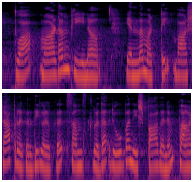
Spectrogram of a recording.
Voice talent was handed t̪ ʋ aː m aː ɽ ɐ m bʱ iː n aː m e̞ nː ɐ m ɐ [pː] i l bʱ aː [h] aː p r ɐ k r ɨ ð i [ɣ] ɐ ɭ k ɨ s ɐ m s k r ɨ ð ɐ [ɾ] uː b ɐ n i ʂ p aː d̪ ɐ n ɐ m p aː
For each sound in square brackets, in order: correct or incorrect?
incorrect: ʈː, incorrect: ʂ, correct, correct

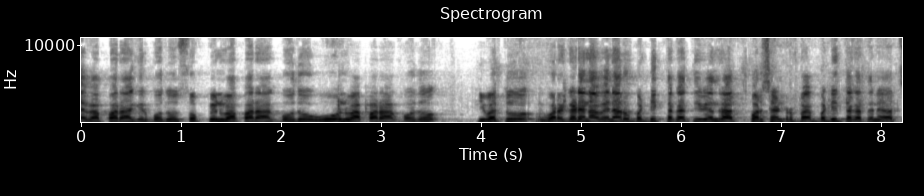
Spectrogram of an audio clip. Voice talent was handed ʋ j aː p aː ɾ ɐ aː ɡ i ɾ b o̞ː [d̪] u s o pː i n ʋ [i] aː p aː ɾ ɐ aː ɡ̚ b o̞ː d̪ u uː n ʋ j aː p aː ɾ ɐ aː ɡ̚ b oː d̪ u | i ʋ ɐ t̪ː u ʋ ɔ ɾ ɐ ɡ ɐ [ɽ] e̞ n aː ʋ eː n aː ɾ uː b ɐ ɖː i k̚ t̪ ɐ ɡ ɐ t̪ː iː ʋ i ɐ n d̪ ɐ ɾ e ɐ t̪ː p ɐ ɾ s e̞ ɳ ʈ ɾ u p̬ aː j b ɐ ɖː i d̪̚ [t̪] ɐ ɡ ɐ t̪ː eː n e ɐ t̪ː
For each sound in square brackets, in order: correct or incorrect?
correct, incorrect: j, correct, correct

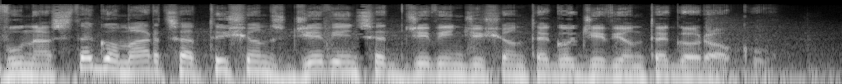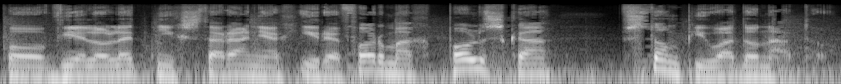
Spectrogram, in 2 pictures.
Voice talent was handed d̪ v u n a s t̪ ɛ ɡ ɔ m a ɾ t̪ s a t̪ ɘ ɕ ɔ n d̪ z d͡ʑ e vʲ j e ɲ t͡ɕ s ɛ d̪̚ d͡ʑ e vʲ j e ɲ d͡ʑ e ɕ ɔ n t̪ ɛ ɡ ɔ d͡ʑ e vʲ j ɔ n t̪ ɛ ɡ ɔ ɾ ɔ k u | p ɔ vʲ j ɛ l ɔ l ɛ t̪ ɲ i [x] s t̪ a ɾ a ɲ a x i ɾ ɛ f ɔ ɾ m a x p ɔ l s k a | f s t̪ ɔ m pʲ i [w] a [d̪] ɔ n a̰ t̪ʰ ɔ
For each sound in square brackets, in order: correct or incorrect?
correct, correct, correct

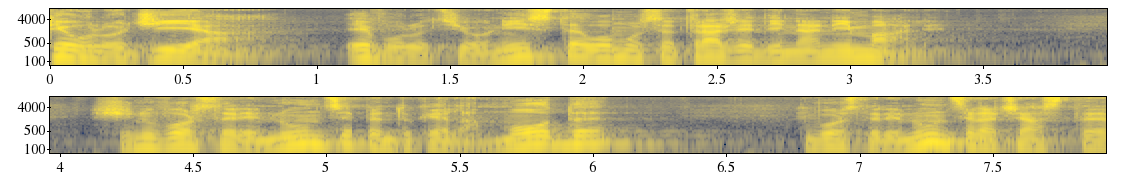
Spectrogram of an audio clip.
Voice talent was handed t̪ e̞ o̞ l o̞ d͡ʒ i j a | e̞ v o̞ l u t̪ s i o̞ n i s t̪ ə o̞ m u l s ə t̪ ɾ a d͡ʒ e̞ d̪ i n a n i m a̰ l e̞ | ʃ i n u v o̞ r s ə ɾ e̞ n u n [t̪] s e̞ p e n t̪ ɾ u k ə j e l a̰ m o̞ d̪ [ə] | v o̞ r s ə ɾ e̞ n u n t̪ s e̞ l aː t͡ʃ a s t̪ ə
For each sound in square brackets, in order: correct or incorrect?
correct, correct

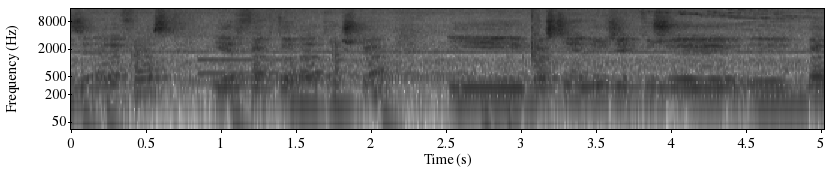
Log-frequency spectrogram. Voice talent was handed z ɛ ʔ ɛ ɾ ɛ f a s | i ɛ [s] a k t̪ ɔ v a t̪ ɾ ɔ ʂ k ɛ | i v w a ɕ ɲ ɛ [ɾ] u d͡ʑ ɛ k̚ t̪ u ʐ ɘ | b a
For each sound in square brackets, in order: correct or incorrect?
incorrect: f, incorrect: l

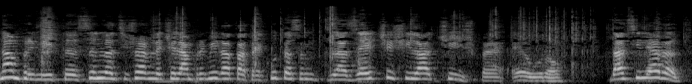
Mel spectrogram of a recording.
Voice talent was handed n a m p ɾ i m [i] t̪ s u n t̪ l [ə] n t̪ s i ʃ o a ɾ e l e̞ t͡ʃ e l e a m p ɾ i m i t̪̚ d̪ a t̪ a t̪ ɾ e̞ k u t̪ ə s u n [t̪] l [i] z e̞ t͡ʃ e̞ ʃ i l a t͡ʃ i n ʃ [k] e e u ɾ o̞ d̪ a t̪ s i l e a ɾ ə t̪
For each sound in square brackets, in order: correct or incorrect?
correct, correct, correct, incorrect: a, incorrect: p

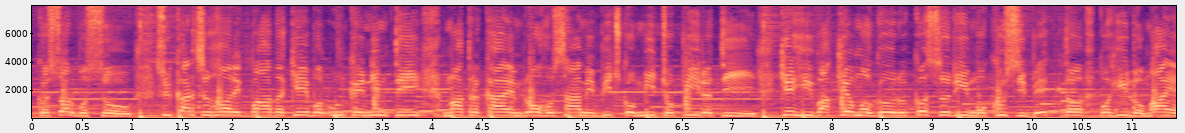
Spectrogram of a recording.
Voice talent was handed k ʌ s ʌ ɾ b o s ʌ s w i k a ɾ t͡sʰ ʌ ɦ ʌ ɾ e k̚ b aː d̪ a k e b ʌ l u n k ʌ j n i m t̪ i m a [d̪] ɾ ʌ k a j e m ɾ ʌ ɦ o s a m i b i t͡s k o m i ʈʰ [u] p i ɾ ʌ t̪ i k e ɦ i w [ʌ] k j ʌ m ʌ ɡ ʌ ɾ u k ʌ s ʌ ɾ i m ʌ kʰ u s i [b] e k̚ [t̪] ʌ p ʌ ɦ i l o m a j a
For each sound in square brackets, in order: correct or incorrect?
incorrect: t̪, incorrect: o, incorrect: a, correct, correct

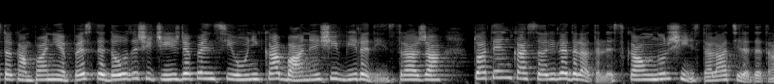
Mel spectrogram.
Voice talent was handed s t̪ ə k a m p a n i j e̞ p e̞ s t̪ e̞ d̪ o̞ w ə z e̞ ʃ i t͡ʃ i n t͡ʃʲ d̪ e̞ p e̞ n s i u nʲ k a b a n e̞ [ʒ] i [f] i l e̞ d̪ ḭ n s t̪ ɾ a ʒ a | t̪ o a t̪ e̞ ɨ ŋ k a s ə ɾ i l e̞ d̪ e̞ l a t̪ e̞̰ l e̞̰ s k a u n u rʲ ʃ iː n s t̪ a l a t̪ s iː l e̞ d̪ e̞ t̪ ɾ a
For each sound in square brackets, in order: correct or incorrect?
incorrect: ʃ, incorrect: v

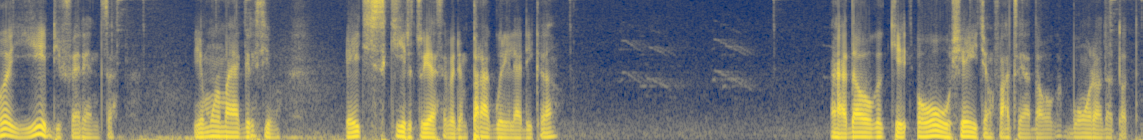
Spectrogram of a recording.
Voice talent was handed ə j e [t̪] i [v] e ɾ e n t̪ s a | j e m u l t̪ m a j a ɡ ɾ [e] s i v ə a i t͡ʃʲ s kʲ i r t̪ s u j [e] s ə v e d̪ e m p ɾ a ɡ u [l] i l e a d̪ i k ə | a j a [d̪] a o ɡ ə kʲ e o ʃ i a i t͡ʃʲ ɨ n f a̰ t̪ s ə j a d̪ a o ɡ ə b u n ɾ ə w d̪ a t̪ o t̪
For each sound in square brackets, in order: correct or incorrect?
incorrect: d̪, incorrect: f, correct, incorrect: a, incorrect: ɾ, correct

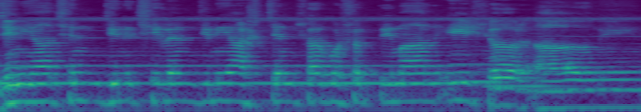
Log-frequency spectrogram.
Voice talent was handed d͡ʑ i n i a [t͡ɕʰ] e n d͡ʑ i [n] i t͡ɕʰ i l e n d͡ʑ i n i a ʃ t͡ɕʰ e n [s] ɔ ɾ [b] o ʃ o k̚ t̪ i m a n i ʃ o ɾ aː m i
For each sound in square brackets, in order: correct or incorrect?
correct, correct, incorrect: ʃ, correct

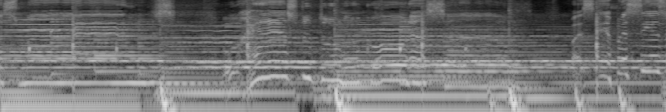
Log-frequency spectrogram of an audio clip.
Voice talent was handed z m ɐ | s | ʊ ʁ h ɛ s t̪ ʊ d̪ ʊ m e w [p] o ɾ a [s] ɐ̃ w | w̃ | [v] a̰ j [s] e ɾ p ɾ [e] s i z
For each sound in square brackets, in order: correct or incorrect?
incorrect: k, correct, correct, correct, correct

